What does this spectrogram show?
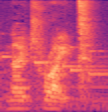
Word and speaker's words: nitrite: to be hydrogen nitrite be careful because you also have nitride would I de so you better pronounce it correctly nitrite and I am nitride is different the nitride is basically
